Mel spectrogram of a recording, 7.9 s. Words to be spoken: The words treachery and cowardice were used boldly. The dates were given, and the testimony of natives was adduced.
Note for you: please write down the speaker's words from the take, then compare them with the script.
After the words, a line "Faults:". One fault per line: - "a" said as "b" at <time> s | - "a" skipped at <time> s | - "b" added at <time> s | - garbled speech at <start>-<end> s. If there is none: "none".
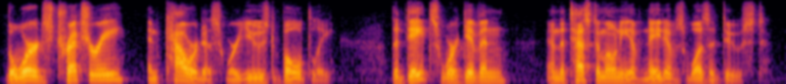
The words treachery and cowardice were used boldly. The dates were given, and the testimony of natives was adduced.
Faults:
none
